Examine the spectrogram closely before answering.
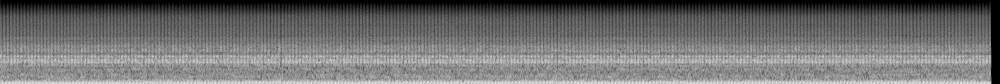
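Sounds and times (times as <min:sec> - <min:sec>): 
car engine running in a loop: 0:00.0 - 0:09.9.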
